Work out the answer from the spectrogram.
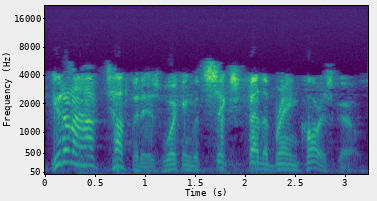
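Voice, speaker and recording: A hammy smug showbiz star, swoopy animated voice, muffled old radio. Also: male voice, medium pitch, crowd noise. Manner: brisk, showy, condescending. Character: hammy, self-important, flirtatious male vaudeville headliner. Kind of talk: old-time radio comedy drama acting.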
